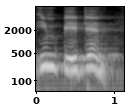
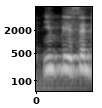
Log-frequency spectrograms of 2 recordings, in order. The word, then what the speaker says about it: impatient: IMPATIENT इम्पेटेंट। इम्पेशेंट इसको पढ़ेंगे इम्पेटेंट नहीं पढ़ेंगे, इम्पेशेंट पढ़ेंगे। यहाँ पर जो टी लिखा गया इसका उच्चारण होगा शा, तो हो जाएगा इम्पेशेंट।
